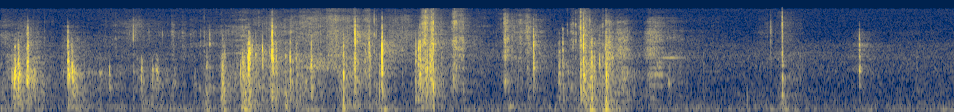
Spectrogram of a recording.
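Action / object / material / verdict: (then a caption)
scrape / newsprint newspaper page / paper / none. Long pink fingernails tap, scratch and rub across the printed page of a thin newsprint newspaper lying open flat on a table, then lift its edge. The result is a quick run of dry, bright paper taps and crinkly scratches with no ring, thinning out to a few sparse ticks at the end.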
